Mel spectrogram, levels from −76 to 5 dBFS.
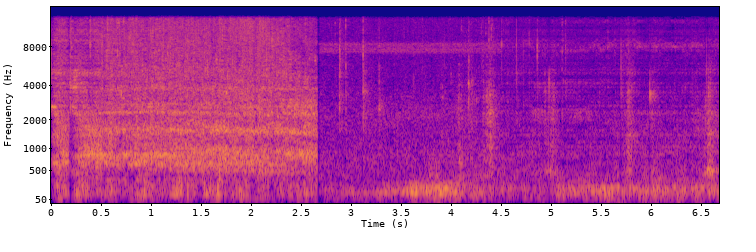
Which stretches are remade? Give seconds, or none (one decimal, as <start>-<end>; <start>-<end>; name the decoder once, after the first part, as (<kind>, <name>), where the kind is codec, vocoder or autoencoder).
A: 0.0-0.5 (codec, SNAC); 4.5-6.7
